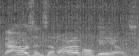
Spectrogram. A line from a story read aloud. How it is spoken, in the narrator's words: exclaimed Sarah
